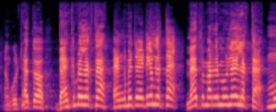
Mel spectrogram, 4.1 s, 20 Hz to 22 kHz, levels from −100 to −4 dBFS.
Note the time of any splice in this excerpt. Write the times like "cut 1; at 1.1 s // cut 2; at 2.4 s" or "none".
cut 1; at 2.7 s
